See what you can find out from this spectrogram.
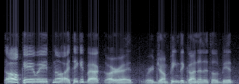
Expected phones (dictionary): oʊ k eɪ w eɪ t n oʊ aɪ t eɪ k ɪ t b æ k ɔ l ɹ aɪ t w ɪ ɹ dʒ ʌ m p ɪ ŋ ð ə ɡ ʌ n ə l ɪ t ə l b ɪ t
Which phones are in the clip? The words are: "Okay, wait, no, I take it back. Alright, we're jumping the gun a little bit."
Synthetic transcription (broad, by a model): oʊ k eɪ w eɪ t n oʊ aɪ t eɪ k ɪ t b æ k ɔ l ɹ aɪ t w ɪ ɹ dʒ ʌ m p ɪ ŋ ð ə ɡ ʌ n ə l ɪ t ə l b ɪ t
